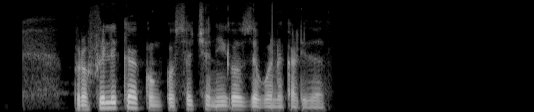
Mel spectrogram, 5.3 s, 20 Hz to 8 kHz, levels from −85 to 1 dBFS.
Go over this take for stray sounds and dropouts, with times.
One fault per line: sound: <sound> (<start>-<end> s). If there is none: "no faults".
no faults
